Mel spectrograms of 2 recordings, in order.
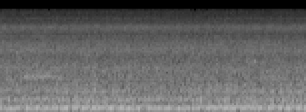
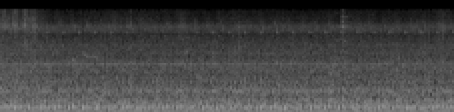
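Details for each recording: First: Nissan Grand Livina that misfired with the MIL on, after an improvised fix for an ignition coil leaking spark to the engine block and the codes cleared: steady, even exhaust burble at idle with no stumble, now idling smoothly. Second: Nissan Grand Livina with MIL on and high fuel use, heard at the exhaust: low idle rumble with slightly uneven loping pulse; misfire, rough idle, suspected coil leaking spark to the engine block.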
